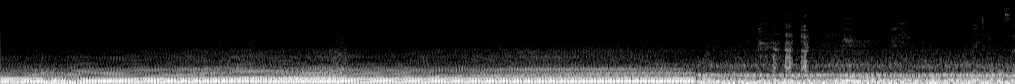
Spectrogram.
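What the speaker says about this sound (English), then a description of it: "Yeah, I love the exhaust." A pickup truck with an aftermarket exhaust idles with a deep, loud rumble, then the revs change and the tone shifts; the sound is close and continuous throughout.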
